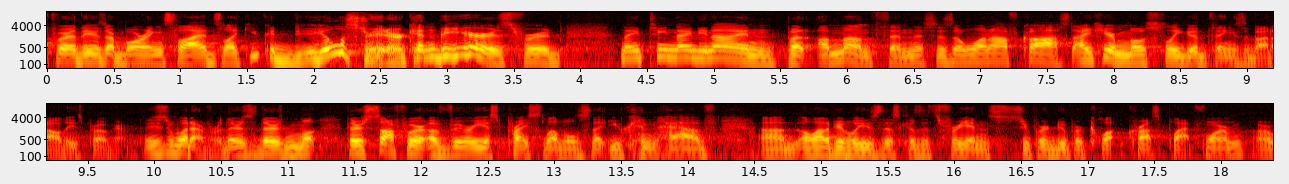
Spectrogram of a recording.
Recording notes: Recorded by the Treehouse gang at BlendConf. Rather than a typical screencast, this is a video taken of my talk SVG is for Everybody recorded by the Treehouse gang at BlendConf .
